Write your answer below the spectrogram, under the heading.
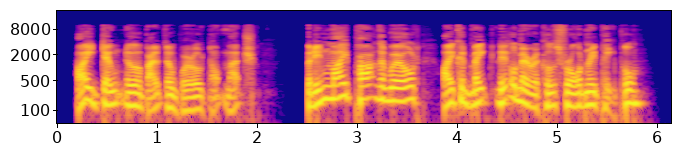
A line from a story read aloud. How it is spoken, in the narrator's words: Granny replied sharply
